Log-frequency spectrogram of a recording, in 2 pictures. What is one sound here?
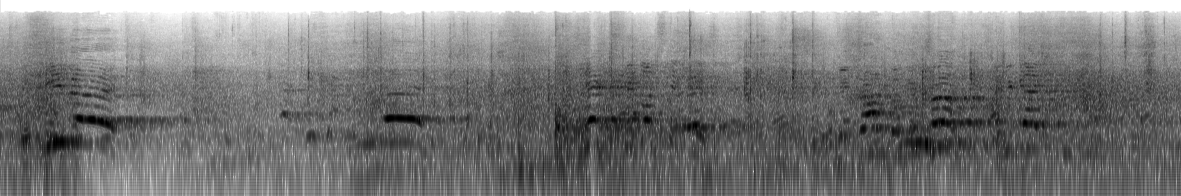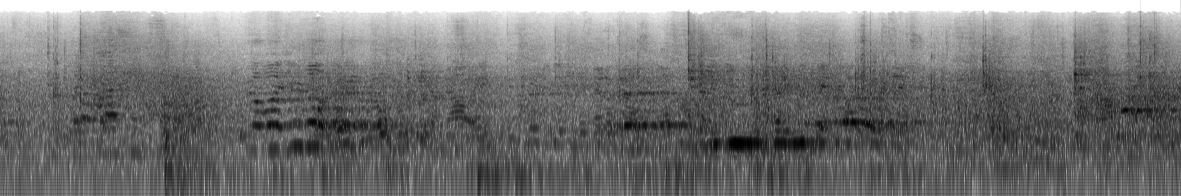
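Spectators close by shout and cheer in a large echoing rink.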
